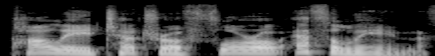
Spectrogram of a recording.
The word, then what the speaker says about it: polytetrafluoroethylene: They were made of polytetrafluoroethylene floating in an atmosphere of toxic acid rain, measuring the pressure of the wind speed hurricane.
